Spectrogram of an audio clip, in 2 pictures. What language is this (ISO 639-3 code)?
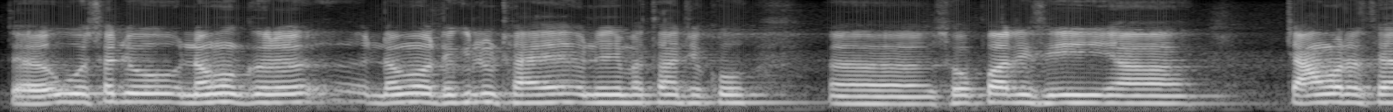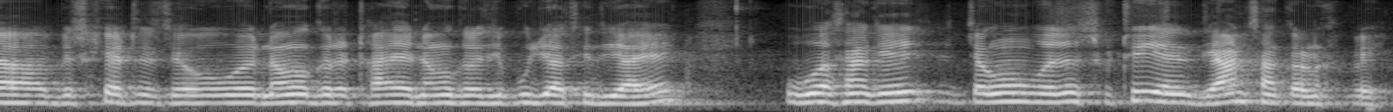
snd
